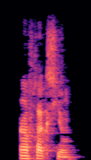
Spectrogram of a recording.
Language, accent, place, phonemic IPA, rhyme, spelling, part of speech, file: French, France, Lyon, /ɛ̃.fʁak.sjɔ̃/, -ɔ̃, infraction, noun, LL-Q150 (fra)-infraction.wav
- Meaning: 1. offense (US), departure 2. infringement, infraction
